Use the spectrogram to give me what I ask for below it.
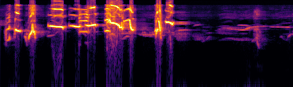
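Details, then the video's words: Lure song of an oriental magpie-robin, full of fill-in phrases to stir a lazy bird to sing: loud, quick run of sweet whistles and rasping notes, trailing off into a thin, faint whistle. "kacer gacor full isian memancing kacer malas bunyi menjadi gacor"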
